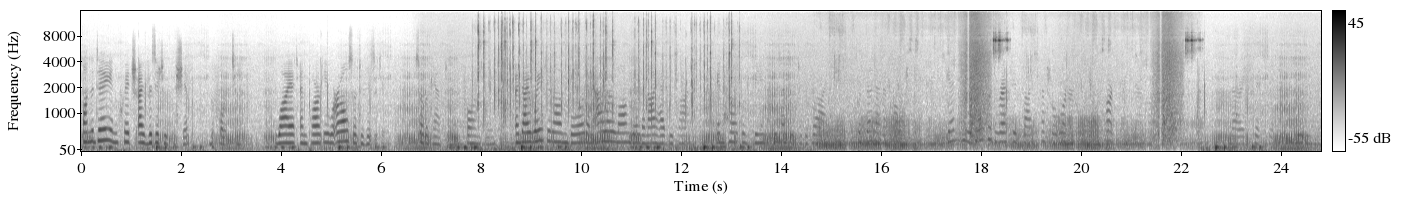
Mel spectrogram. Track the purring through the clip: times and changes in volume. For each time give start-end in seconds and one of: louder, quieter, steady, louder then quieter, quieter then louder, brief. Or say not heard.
0.0-24.7 louder.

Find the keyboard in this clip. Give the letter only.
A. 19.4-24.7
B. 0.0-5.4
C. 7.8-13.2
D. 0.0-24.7
C.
